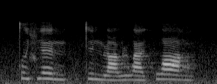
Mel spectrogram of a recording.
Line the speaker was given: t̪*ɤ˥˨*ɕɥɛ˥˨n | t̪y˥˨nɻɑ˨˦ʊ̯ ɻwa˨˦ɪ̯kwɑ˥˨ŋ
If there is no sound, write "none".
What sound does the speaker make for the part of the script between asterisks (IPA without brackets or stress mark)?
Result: ɤ˥˨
